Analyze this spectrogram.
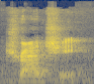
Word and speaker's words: tranche: many inflections, such as pronouncing the word tranche with a soft chi.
